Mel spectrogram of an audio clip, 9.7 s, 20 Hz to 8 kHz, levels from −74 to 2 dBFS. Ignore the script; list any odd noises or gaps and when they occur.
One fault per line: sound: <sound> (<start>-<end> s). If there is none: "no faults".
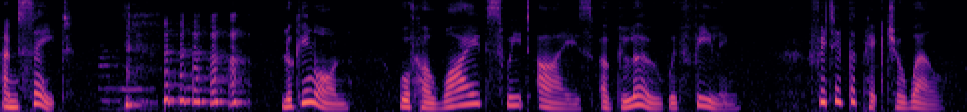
sound: laugh (1.0-2.5 s)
